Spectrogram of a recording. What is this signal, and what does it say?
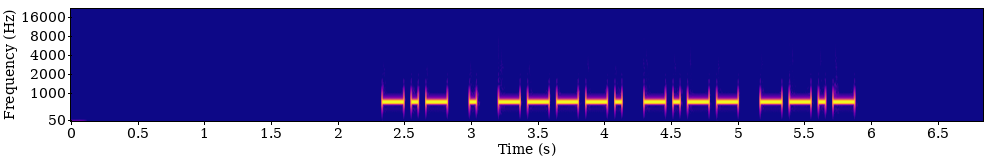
Morse code, heard as a keyed tone, about 22 wpm, 700 Hz. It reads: KE9YQ
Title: USA Call Signs - 5 Characters - Repeated 2x - 22wpm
